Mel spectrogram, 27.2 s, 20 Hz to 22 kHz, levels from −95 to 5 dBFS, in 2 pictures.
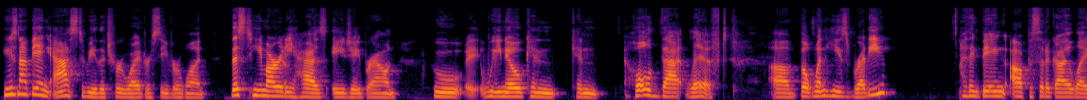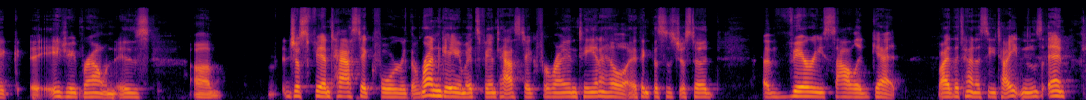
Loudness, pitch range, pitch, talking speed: -24 LUFS, 160-190 Hz, 170 Hz, 150 wpm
